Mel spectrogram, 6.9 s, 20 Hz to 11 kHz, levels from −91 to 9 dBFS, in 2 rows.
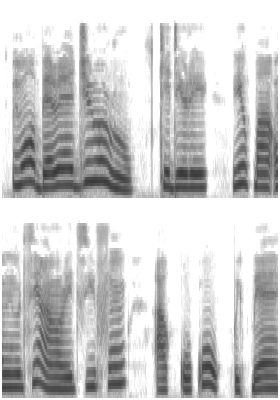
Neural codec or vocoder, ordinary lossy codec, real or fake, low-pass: codec, 16 kHz, 2 kbps, FunCodec, trained on LibriTTS, 25 frames a second; MP3, 32 kbps; fake; 7.2 kHz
